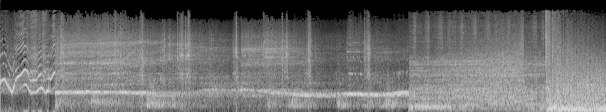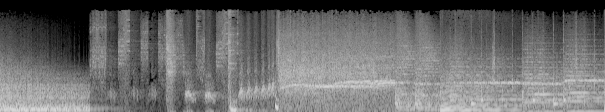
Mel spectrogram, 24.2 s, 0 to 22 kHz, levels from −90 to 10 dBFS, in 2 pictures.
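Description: DAB burbling appears at 4.12–4.72 s, 8.93–9.39 s and 20.75–20.98 s. Residual bit errors, around a few tenths of a percent, slip past error correction and corrupt MP2 samples and scale factors, causing short blips of noise and sudden level jumps in single sub-bands. On a spectrogram these show as brief, isolated blocks flaring in single frequency bands.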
